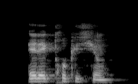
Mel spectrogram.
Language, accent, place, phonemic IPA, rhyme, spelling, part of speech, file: French, France, Lyon, /e.lɛk.tʁɔ.ky.sjɔ̃/, -ɔ̃, électrocution, noun, LL-Q150 (fra)-électrocution.wav
- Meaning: electrocution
